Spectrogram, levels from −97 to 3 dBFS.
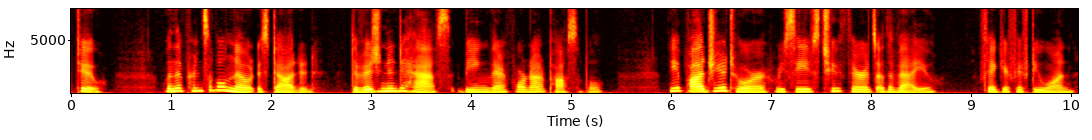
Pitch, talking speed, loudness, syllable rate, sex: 200 Hz, 150 wpm, -20 LUFS, 4.2 syllables/s, female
